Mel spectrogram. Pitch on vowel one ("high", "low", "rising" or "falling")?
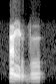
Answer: falling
